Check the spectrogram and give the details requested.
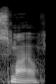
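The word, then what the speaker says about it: Smael: It is rhymes with smile. So, yeah, Smile Monday. It's Munden. Rhymes with London, according to that.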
